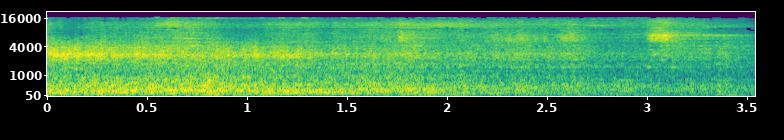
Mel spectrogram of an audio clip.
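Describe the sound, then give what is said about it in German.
Freight wagons roll steadily through the Limmatal freight yard, where arriving freight trains are split and newly assembled trains depart, with a dense, rumbling roar, faint rhythmic wheel clatter and thin metallic squeals drifting above, continuous with no voices. “Vorne fahren Güterzüge her und hinten fahren andere, neu zusammengestellte Güterzüge weg.”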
